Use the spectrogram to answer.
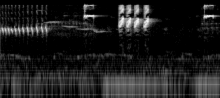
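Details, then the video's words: Ninja hummingbird singing briskly, a master recording meant for training songbirds: a fast run of ten clipped, repeated notes, a thin high whistle, then four loud ringing high notes, with low hum behind. "masteran kolibri ninja (konin) gacor full isian mewah"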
